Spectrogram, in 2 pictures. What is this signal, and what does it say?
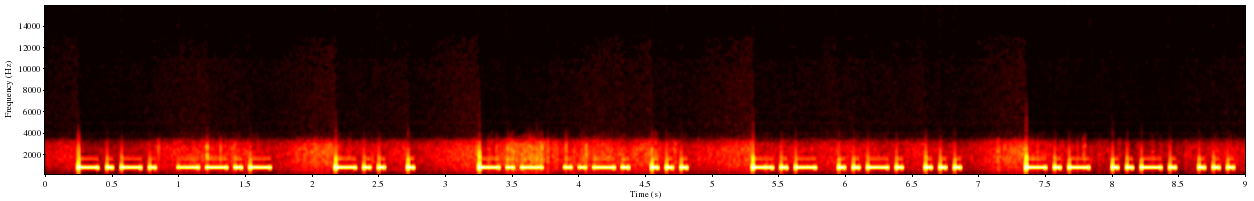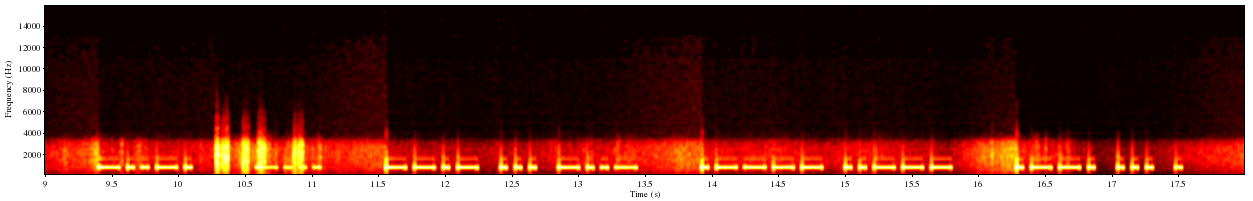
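Morse code, heard as a keyed tone, about 21 wpm, 820 Hz, with radio noise. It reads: CQ DE KFS KFS KFS/B QSX 12 PSE
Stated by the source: Morse from KPH's Night of Nights XX maritime radiotelegraphy event, received in Chiapas, Mexico about 3,800 km away on a Kenwood R-600 with a grounded 10 m long-wire antenna.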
